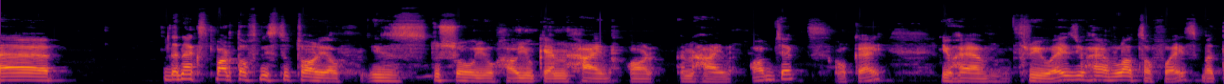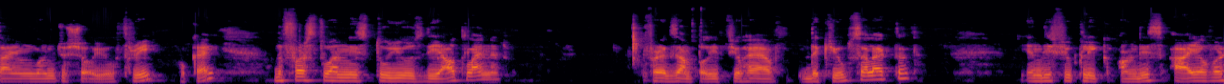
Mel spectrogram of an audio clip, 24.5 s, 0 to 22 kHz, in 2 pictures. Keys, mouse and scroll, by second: 3.0-9.1 middle drag, 19.1-21.6 drag.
